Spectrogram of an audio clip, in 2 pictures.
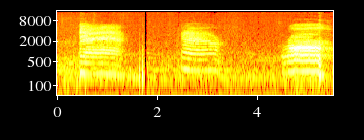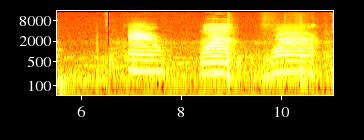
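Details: Domestic cat meowing with a voice that sounds like a lamb's bleat: six drawn-out, wavering, harmonic-rich cries, each about a second long, spaced roughly every one and a half to two seconds, with faint clicks between.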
